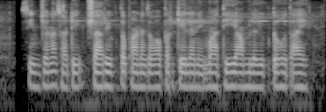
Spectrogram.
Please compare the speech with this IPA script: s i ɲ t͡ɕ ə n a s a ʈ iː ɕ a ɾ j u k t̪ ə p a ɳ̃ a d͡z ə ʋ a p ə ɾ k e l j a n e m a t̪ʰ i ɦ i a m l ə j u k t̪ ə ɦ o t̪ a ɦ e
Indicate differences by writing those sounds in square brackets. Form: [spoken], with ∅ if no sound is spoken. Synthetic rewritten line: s i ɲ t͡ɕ ə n a s a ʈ iː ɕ a ɾ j u k t̪ ə p a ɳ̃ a d͡z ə ʋ a p ə ɾ k e l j a n e m a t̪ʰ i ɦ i a m l ə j u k t̪ ə ɦ o t̪ a ɦ e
